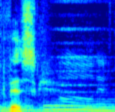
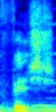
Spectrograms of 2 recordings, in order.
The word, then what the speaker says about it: Fish: Albert Fisk. I think it's Albert Fisk. Albert Fish. That was Fisk. I heard Leonardo DiCaprio was supposed to play him. It's just spelled like Fisk, but it's fish.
